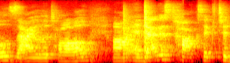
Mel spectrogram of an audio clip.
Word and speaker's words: xylitol: Some peanut butter have an ingredient called xylitol, and it's spelled Zylitol, xylitol, and that is toxic to dogs.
